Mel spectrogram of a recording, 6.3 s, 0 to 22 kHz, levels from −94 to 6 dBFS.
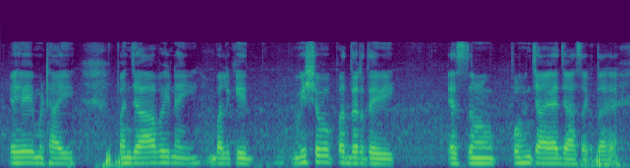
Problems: none marked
